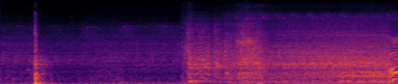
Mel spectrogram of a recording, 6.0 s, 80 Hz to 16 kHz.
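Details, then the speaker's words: Case 305 tractor diesel, started with the hood off just after replacing exhaust manifold gaskets that had blown on cylinders one and four: a click, starter cranks, and the engine catches into a steady idle with the earlier ticking gone. Normal start and idle. "now that sounds more like it. No more ticking sound. All right, guys. Well, you heard it running. Everything sounds good."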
